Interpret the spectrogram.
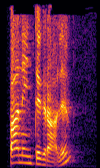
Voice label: "pane integrale", italian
